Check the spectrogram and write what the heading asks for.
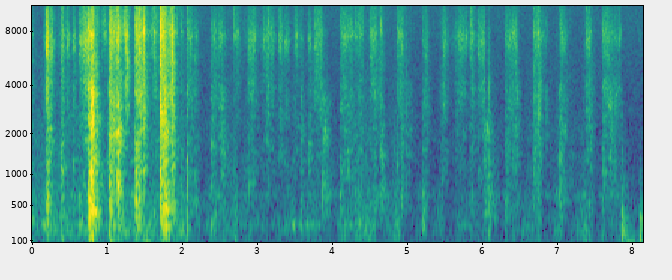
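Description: A few brief rustles and clicks from handling a deck of angel oracle cards in the first two seconds, then near silence.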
